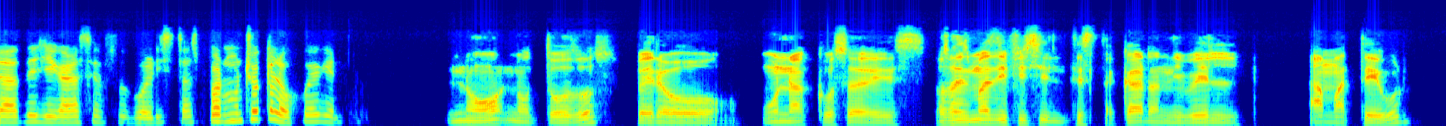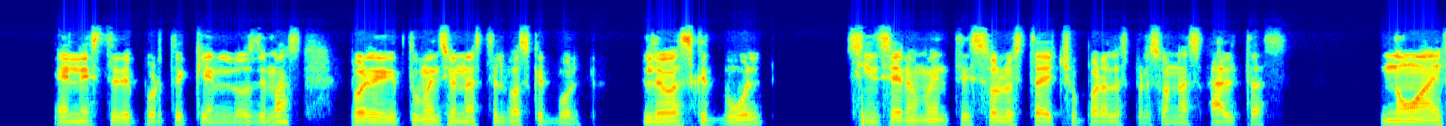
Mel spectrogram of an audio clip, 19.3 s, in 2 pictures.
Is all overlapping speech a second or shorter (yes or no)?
yes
